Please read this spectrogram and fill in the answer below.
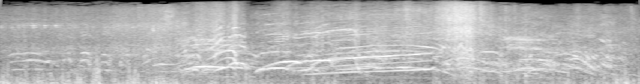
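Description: Several people exclaiming and shouting over one another, some in long drawn-out cries that rise and fall in pitch, over a steady low rumble of wind and a moving vehicle.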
